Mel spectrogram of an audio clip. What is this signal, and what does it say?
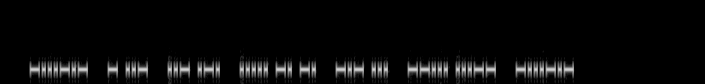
Morse code, heard as a keyed tone, about 54 wpm, spaced as for 47 wpm, 700 Hz. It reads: <BK> TU UR 5NN KS 73 <BK>
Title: Speed-Racing Common QSO Phrases - 40wpm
